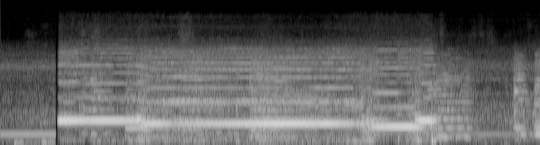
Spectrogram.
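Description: Electric guitar through an amplifier, coming in sharply about a second in with long held notes that change pitch a few times, then fading out near the end. A steady low tone rings before it starts.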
